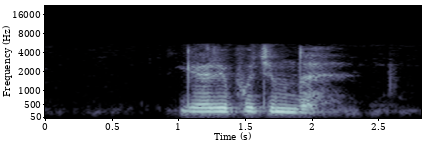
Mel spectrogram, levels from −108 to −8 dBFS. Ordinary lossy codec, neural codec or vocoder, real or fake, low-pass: AAC, 48 kbps; none; real; 5.4 kHz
